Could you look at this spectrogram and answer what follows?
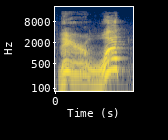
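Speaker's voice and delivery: loud, with "what" shooting upward; disbelieving outburst, rising at the end; incredulous cry. A narrator's reading. Farmer answering the horse's news, loud incredulous cry. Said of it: "cried Farmer McPhee".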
